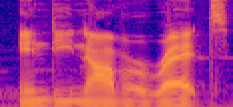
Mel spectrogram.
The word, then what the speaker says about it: Inde Navarrette: From the actress Inde Navarrette is how you pronounce her name.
